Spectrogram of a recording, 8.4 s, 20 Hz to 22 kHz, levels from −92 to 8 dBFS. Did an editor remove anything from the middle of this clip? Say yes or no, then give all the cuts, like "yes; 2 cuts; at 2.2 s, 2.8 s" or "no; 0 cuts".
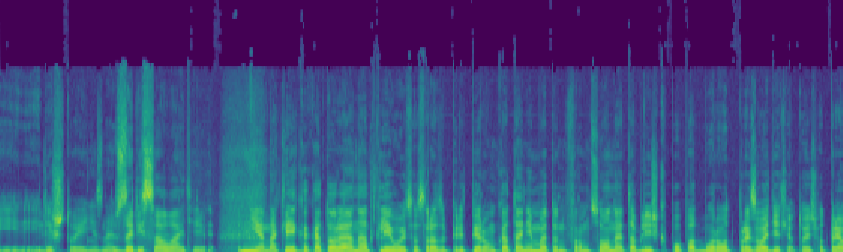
no; 0 cuts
